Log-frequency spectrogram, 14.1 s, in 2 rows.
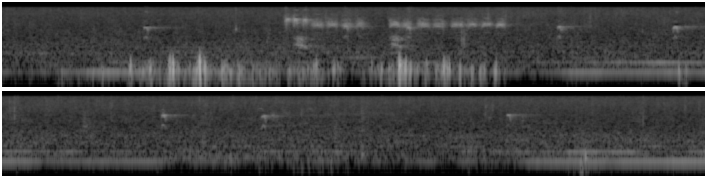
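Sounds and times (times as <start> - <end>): bird short high chirps: 2.8 - 5.7
bird trilling: 2.8 - 5.7.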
